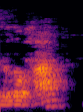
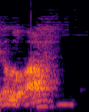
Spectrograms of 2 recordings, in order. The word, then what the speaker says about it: Eloah: The singular form of Elohim is Eloah, and some people mispronounce this as Eloha, but it's actually Eloah.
